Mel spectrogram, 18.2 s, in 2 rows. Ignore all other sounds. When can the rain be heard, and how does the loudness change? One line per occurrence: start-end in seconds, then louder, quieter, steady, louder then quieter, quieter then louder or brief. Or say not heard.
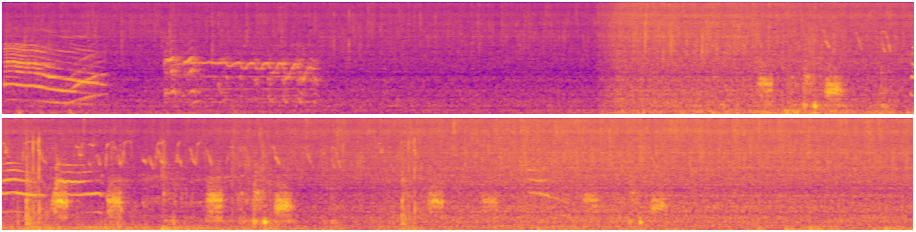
0.0-18.2 louder.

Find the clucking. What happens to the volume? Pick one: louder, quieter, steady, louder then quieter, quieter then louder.
quieter.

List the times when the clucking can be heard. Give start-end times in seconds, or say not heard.
7.0-15.9.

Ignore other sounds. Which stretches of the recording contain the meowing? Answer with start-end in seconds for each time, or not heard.
0.0-1.1, 9.1-10.2, 14.3-14.8.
